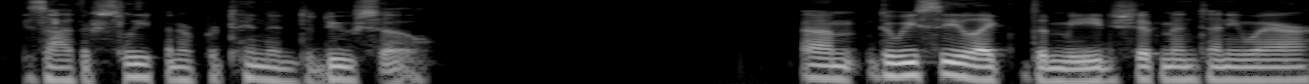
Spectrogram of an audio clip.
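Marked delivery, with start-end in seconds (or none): 0.1-2.1 hushed whisper. A tabletop player speaks in character to the group near a snoring giant, whispering. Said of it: "and I'm whispering this".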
